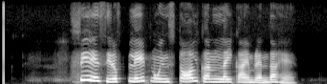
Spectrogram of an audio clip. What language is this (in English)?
Punjabi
